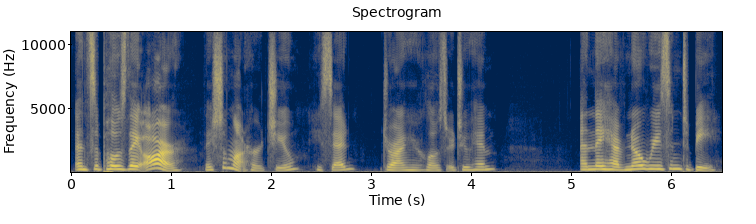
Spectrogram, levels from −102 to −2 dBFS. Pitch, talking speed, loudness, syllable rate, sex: 225 Hz, 210 wpm, -21 LUFS, 5.6 syllables/s, female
